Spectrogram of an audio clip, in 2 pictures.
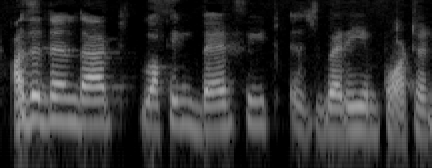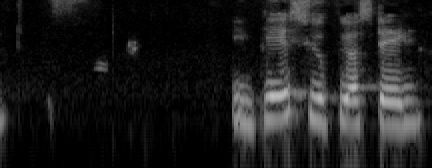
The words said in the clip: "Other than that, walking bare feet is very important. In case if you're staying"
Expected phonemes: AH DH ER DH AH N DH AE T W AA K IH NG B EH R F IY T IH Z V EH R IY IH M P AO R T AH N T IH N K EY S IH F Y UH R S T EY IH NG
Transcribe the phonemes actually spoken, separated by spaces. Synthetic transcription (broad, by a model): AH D ER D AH N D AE T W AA K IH NG B EH R F IY T IH Z V EH R IY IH M P AO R T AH N T IH N K EY S IH F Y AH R S T EY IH NG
